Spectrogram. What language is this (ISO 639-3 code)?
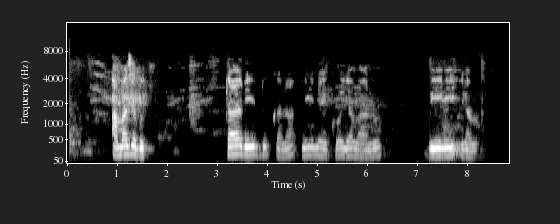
kin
